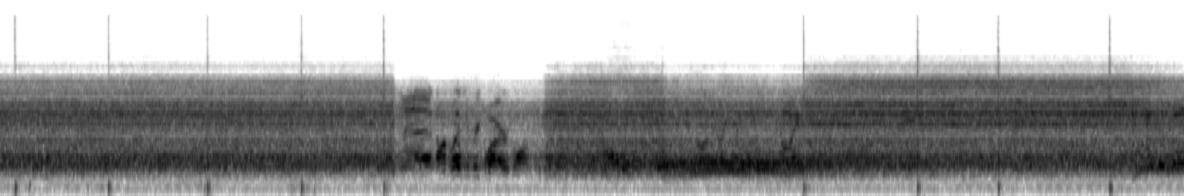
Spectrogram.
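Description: A radio clicks sharply each time its channel changes.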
